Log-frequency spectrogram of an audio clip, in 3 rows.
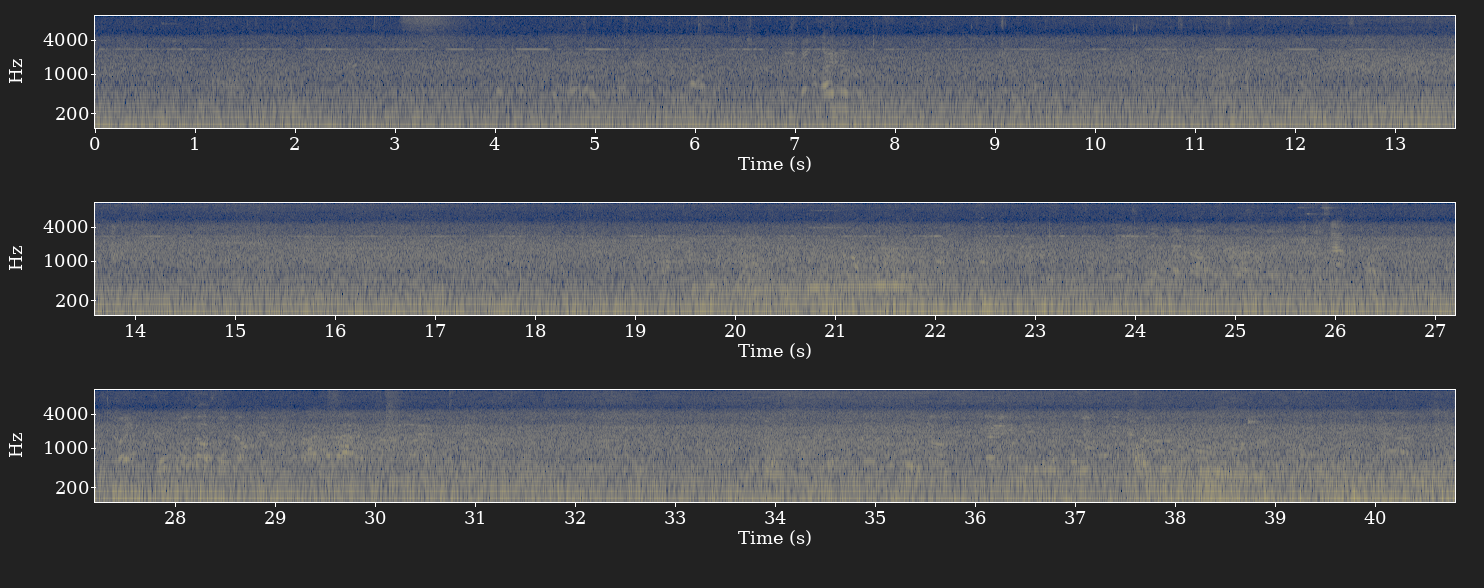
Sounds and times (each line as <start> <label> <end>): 14.3 Traffic Sound 40.8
